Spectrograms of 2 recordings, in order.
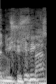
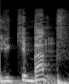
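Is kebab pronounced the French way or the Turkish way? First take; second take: French; Turkish. First: Kebab is said with a French pronunciation. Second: Kebab is said with a Turkish pronunciation. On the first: "non pas du kebab" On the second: "comme on dit en turc"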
